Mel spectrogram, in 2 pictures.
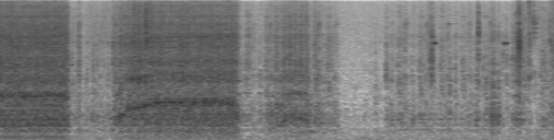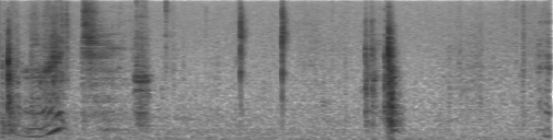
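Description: Bag pieces go through a sewing machine in a short steady run near the start, followed by clicks, handling noises and a voice talking in the background.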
